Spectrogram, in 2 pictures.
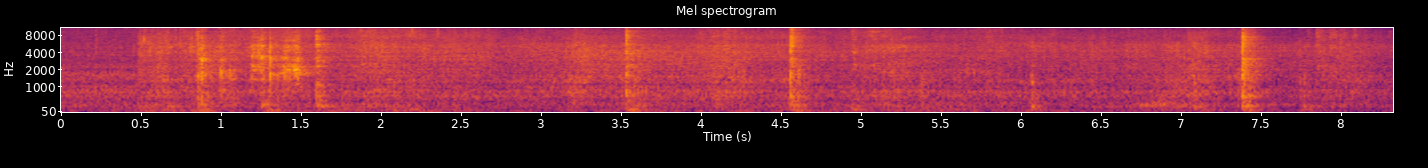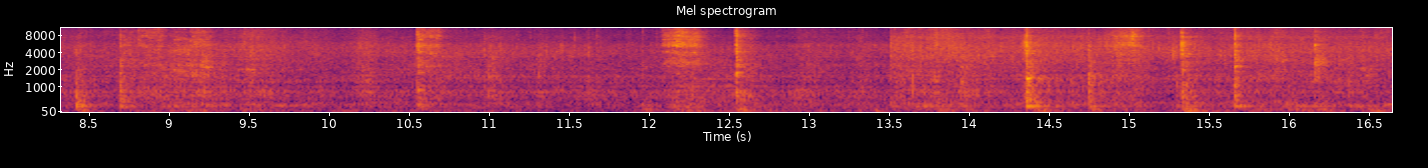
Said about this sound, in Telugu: పోపు బాగా వేగితేనే బాగుంటుంది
